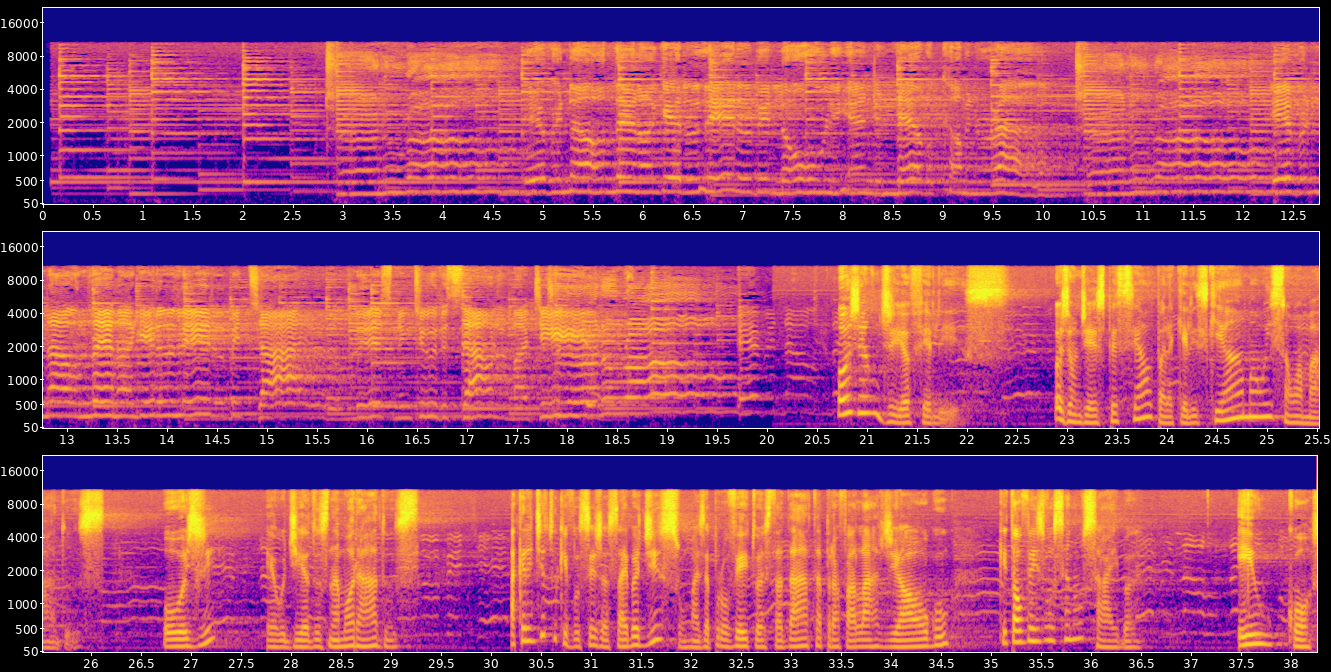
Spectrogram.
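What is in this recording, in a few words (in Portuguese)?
Com Conquista, Voz Feminina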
